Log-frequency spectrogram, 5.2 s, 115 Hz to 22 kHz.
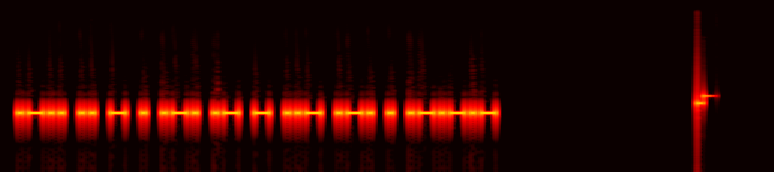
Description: Morse code, heard as a keyed tone, about 36 wpm, 700 Hz. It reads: LITERATURE.
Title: Sentences from Top 1000 Words - Review Part 6 - 35wpm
